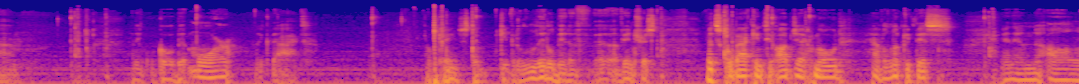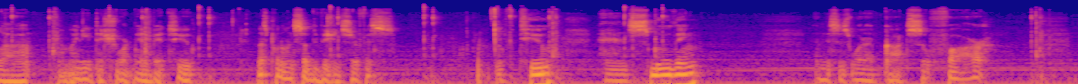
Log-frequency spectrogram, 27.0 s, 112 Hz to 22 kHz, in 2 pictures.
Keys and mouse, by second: 1.1-2.5 middle drag, 2.5-4.6 drag, 5.4 a, 5.6-6.8 drag, 9.1 Tab, 18.8-20.7 drag, 20.7 middle click, 21.3-23.1 drag, 23.1 middle click.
